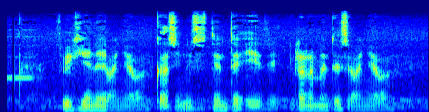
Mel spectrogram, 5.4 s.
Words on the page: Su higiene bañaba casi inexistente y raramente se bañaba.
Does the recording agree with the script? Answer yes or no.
yes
